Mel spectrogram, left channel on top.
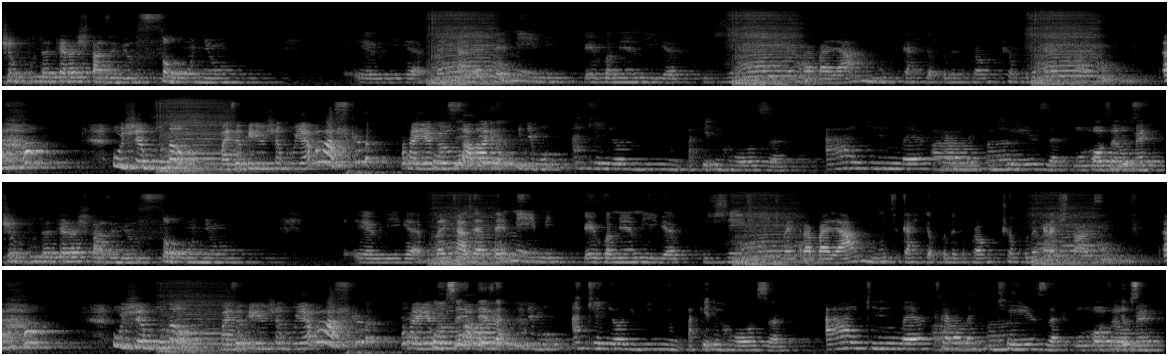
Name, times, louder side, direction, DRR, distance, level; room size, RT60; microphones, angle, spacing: voice 1, 0.0-2.3 11.6-12.1 12.4-15.3 15.6-17.1 21.0-21.8 22.4-23.1, left 1 dB, 40° left, 1.6 m, -28 dB
voice 2, 3.4-11.4 15.9-16.7 17.3-19.6 19.9-22.3 22.8-23.1, right 5 dB, 45° right, 0.5 m, -32 dB
Drill, 4.2-5.1 7.2-8.1 10.2-11.1 13.1-14.1, left 2 dB, 60° left, 1.0 m, -33 dB
9.2 x 4.6 x 3.5 m
head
